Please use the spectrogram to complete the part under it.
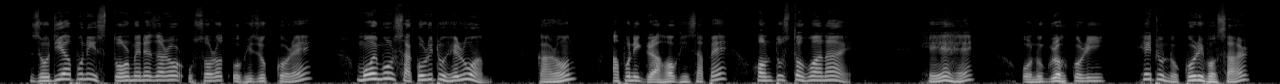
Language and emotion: Assamese, fearful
